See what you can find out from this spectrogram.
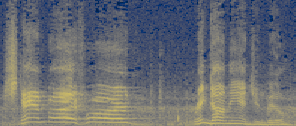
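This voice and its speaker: A man's voice: very high-pitched, sing-song, unhurried, full character voice. An American man playing a hearty, fussing riverboat captain in a 1950s radio western. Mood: alarmed. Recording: noisy old radio transcription.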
